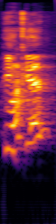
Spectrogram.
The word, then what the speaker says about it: Piquant: Yeah, Piquant.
